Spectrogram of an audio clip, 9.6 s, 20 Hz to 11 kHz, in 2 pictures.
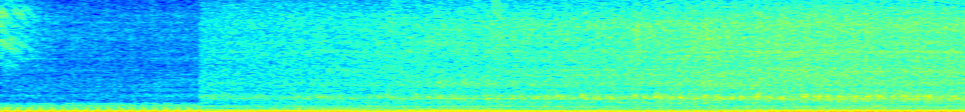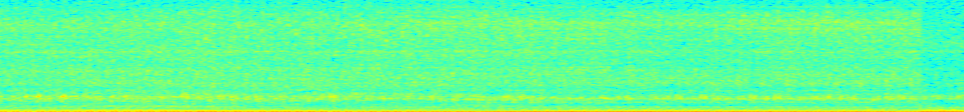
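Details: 1JZ VVT-i engine swapped into an MK3 Supra, first start in weeks after fitting a new MK4 fuel pump, no coolant in yet, short run to check for fuel leaks: smooth even idle with no misses or knocks.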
